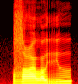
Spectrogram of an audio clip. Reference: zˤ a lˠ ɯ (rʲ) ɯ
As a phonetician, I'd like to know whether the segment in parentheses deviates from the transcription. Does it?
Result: no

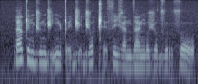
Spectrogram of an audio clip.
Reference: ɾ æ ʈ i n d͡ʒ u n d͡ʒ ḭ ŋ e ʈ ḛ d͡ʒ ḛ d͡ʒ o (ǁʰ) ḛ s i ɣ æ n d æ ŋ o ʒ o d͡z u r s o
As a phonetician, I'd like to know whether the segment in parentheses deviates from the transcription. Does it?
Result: no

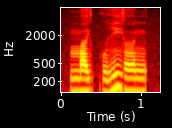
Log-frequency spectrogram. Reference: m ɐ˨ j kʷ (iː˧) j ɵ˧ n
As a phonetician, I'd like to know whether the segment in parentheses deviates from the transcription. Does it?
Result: yes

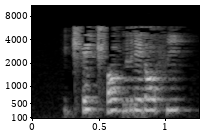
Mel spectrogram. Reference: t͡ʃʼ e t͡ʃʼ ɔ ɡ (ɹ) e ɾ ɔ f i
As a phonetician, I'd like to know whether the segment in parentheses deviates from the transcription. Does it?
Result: yes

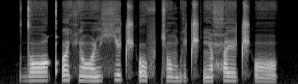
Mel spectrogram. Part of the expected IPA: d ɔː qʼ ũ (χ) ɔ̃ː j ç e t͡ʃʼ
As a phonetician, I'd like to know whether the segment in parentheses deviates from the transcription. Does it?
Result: yes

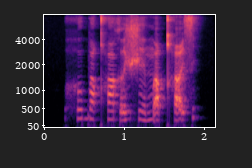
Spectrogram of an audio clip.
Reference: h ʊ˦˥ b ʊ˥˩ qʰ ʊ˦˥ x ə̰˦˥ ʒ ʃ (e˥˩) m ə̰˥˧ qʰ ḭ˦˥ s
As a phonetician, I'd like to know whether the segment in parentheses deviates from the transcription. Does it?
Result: no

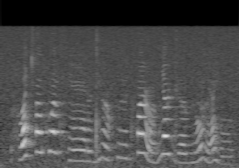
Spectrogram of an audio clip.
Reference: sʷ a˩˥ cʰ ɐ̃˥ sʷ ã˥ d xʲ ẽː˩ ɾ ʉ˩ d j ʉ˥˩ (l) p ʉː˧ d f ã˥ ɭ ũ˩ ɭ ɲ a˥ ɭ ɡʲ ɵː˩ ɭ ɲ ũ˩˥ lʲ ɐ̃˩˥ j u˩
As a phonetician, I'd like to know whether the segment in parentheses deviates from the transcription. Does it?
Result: yes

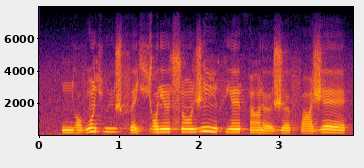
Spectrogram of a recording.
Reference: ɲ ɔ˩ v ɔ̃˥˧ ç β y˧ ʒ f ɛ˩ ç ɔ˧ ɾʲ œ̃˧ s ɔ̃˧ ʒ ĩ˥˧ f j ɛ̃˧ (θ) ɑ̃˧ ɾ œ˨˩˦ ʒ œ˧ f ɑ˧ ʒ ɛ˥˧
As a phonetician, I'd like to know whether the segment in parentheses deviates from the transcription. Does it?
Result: no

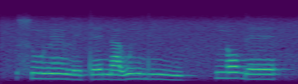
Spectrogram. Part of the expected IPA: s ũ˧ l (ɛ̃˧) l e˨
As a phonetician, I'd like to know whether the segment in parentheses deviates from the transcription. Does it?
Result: no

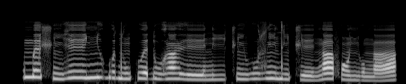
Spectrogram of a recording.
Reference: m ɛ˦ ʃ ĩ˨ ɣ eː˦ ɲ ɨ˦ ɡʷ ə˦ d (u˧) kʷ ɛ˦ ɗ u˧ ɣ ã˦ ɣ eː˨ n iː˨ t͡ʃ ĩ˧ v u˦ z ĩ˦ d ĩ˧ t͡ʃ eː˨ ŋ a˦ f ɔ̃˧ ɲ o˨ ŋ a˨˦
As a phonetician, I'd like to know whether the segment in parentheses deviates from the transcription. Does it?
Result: yes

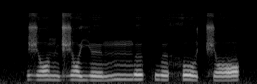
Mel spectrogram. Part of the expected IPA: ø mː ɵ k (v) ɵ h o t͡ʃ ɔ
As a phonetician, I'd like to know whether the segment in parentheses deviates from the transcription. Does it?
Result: yes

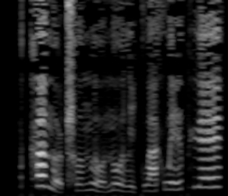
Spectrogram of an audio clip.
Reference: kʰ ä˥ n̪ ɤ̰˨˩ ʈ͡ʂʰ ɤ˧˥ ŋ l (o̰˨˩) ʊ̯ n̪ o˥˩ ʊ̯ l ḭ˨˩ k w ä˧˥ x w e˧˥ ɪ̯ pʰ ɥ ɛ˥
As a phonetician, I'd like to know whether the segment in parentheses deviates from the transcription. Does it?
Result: no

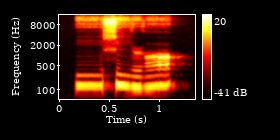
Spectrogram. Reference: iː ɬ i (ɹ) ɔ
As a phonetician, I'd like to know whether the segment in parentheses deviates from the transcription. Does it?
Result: no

